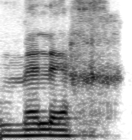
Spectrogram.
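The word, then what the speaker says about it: מלך: Here in melech, the Sheva says, don't put a vowel, pronounce kaf as normal. Melech, without a vowel.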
